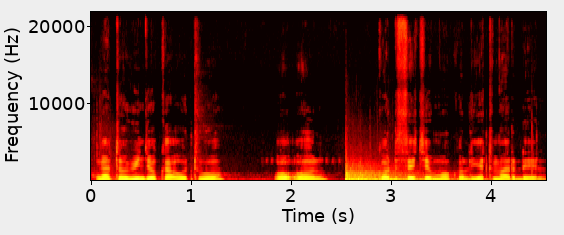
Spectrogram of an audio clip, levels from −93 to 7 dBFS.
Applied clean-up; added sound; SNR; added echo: none; Slam; 9 dB; none.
